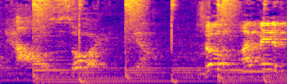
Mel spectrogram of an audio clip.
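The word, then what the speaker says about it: Khao soi: It's called cow soy.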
